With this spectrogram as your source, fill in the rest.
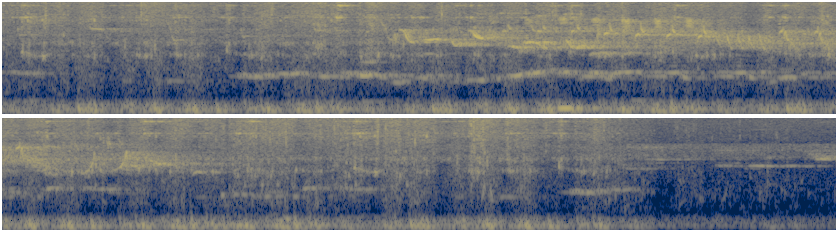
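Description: A fishing reel whirs steadily as line is wound in.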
